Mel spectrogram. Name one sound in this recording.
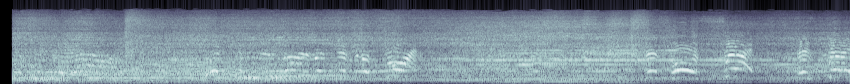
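Drums are beaten hard.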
